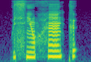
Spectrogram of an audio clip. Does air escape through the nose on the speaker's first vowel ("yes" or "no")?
yes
